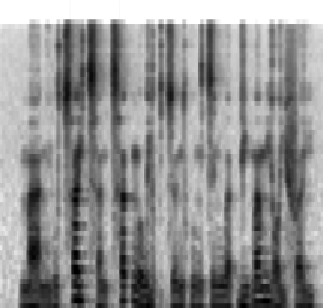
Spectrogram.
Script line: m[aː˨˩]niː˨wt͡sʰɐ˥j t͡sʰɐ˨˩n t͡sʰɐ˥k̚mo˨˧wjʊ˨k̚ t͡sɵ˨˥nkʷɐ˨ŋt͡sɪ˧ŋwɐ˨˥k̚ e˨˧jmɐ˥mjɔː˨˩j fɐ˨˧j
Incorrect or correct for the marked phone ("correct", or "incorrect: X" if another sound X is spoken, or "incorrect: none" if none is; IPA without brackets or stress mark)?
correct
